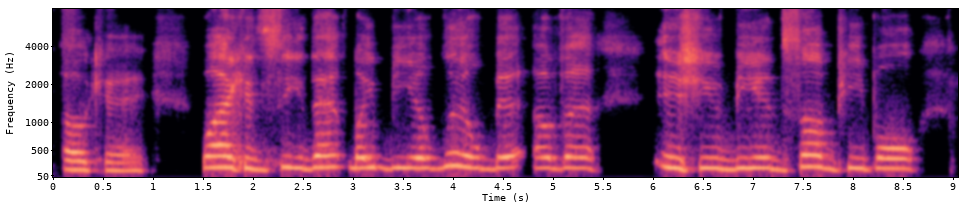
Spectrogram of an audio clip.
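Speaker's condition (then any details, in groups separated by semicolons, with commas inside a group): Cerebral palsy; speech impairment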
